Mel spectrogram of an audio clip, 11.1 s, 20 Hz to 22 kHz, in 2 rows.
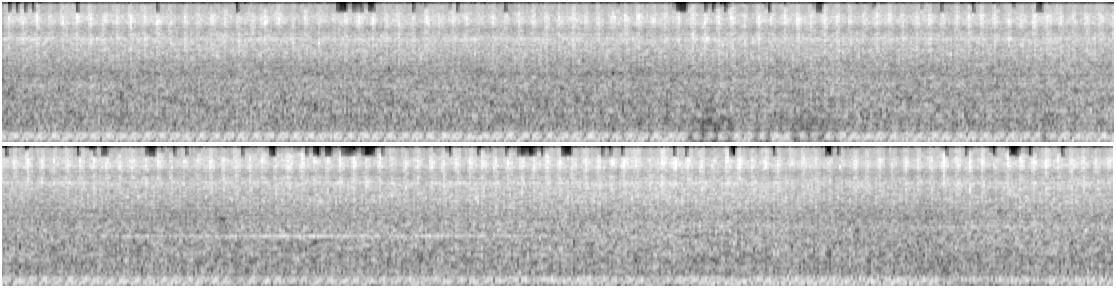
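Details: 1979 Ford F150 shortbed 4x4, 300 straight six with new carburetor, started after sitting 4 years: rough uneven idle with a loose puffing chuff over the low rumble; owner says it clearly has an exhaust leak somewhere.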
